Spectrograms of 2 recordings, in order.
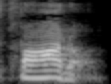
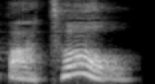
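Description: First: Said in the usual way. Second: "bottle" as bah-TOLL, slowly, hard t; misplaced stress. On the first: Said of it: "it's bottle". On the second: Shown as a demonstration. Therapist correcting a child's error, second syllable stressed in "bottle". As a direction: lean on the end of "bottle" with a full o. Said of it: "It's not bottle".

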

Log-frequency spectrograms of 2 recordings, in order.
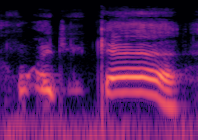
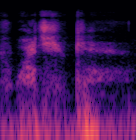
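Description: First: Much higher, laughing squeak; squeaky mock. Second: Whispered. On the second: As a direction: whisper the question. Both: Real, not acted.

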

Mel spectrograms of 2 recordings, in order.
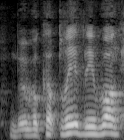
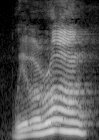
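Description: First: Said in the usual way. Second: Wrong said louder, hit hard; wrong punched loud, then falling; stressed. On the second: Real, not acted. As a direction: lean on wrong to admit it.

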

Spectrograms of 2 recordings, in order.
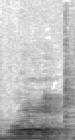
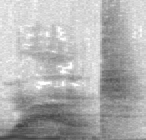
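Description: First: "rant" with a long AH, like "rahnt"; posh-English "rant", rhyming with "want"; broad-A pronunciation. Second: "rant" with the short A of "cat"; "rant" rhyming with "ant"; short-A pronunciation. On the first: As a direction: say "rant" with the open vowel of "father". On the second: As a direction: say "rant" with a front, flat-A vowel. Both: Shown as a demonstration. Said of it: "I said rant instead of rant".

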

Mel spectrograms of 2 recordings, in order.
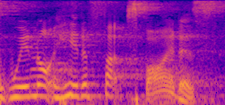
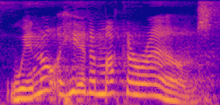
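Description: First: "here" stressed with a falling tune. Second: "here" stressed with a falling tune in the plain meaning. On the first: Quoting a favourite Australian phrase, stress on "here". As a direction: lean on "here", then drop. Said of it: "my favourite Australian phrase is". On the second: Explaining the phrase to listeners, stress on "here". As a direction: lean on "here", then let it fall. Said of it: "what it means is". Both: Retold or imitated.

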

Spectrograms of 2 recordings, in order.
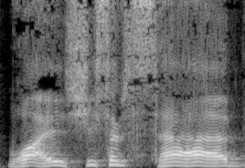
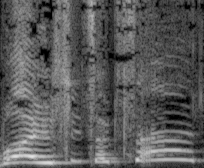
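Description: First: Said in the usual way. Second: A playful high ghostly taunt; high teasing ghost-story voice; high mock spooky voice. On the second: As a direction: ask it again way up high, teasingly. Repeated in high put-on voice.

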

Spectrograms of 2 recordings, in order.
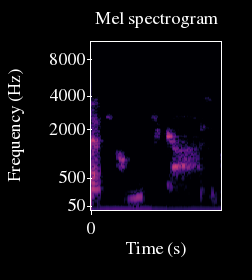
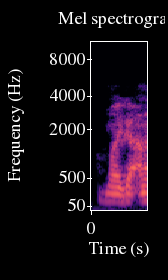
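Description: First: Awed little whisper. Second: Said in the usual way. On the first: Retold or imitated. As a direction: breathe it out in stunned awe. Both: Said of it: "and I was just like".

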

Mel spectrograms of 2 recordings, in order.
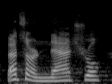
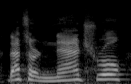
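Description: Both takes have the same delivery.

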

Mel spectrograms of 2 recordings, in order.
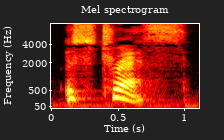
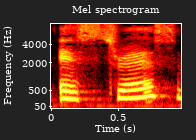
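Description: First: استرس starting straight on the s, no e before it; correct English pronunciation. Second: استرس with an e before the s, "es-tres"; Persian learners' mispronunciation. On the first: Shown as a demonstration. Teacher gives next example, correct English s-onset. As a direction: say استرس as English stress, s first. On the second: Retold or imitated. Teacher imitates how most Iranians say stress, added leading e. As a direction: add a short e to the front of استرس.

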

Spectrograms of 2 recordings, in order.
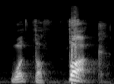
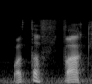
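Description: First: Loud, drawn-out furious outburst; spat in anger. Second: Lightly voiced bewildered child, higher; child's voice. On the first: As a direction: spit it out loudly, higher and slow. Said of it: "Jack spat into the phone". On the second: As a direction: say it small and high, as a child. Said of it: "was that of a child". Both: A narrator's reading.

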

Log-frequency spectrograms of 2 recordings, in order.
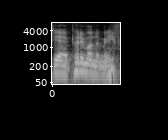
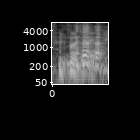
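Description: First: Said in the usual way. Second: Laughing. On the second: Retold or imitated. Martin goes.

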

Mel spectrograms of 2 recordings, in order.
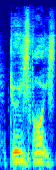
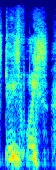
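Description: First: Said in the usual way. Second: A quieter, slightly higher do his voice; hushed urging. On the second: Retold or imitated. Colleague egging him on quietly while the clip plays, hushed. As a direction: egg him on under your breath. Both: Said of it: "she was going across the seat going".

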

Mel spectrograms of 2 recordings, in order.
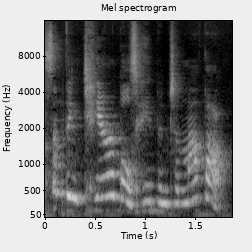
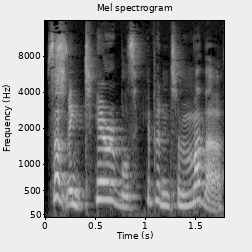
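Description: First: High, laughing Australian line; mock Australian accent with a laugh; hammed-up Australian accent. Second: Put-on Australian accent. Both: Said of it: "doing an Australian accent".

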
